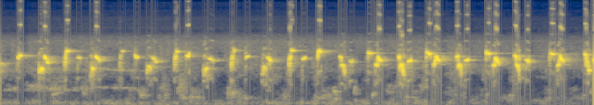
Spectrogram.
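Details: Sooty-headed bulbul ropelan, a rapid nonstop song used as a lure to make other birds sing along. Short bubbly whistled notes, each dipping and rising, tumble out about twice a second in an unbroken stream.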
